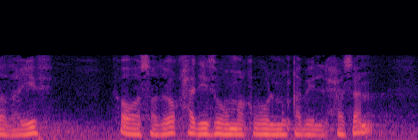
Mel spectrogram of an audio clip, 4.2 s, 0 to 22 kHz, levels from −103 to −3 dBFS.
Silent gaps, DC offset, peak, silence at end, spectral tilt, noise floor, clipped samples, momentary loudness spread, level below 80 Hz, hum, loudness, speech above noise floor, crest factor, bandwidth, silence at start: none; under 0.1%; -28 dBFS; 0 s; -8 dB/octave; -60 dBFS; under 0.1%; 17 LU; -64 dBFS; none; -41 LUFS; 20 dB; 12 dB; 5.2 kHz; 0 s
